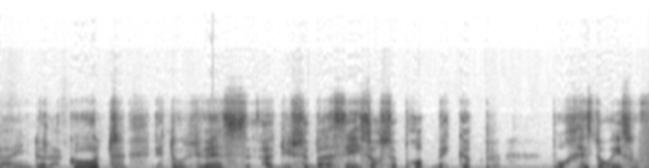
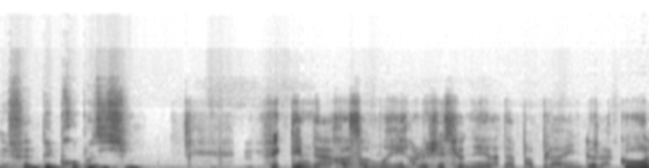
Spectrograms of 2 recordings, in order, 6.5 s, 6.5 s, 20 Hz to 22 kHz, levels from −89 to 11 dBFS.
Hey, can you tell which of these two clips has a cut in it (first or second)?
first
